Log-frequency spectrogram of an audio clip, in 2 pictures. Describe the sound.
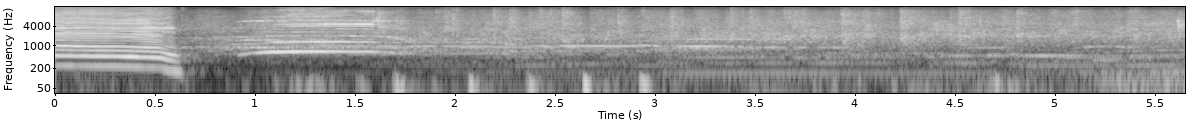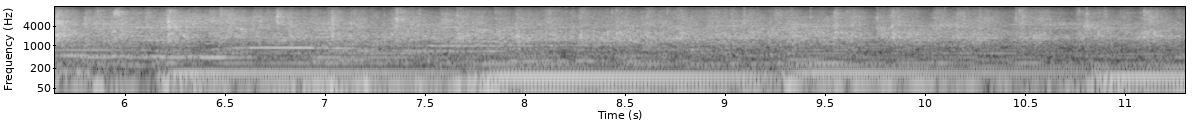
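Sustained audience applause and cheering welcoming a guest, steady and fairly loud, with music playing underneath and a brief voice or whistle at the start.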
